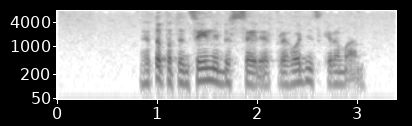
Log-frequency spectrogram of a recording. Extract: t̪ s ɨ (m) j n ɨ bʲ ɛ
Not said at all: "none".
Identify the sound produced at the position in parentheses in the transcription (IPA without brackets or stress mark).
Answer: none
